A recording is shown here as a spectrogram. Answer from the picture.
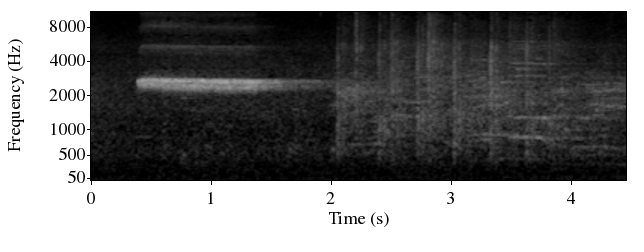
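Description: A starting referee's whistle blows one long, steady blast, the signal for swimmers to step up onto the starting blocks. It is followed by scattered knocks, claps and voices.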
